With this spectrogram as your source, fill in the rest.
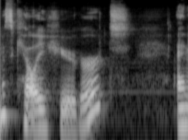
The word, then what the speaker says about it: Hubert: my name is Kelly Hubert and I get my last name pronounced a lot of different ways but it's hubert and I have a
